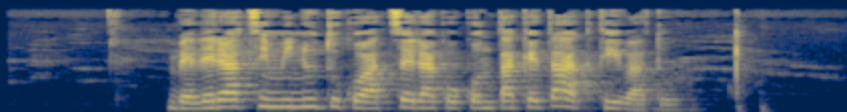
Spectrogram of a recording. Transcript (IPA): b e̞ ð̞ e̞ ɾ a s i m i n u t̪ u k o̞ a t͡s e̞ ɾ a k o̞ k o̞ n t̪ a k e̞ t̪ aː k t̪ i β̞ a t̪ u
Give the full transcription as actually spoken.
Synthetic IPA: b e̞ ð̞ e̞ ɾ a t͡s i m i n u t̪ u k o̞ a t͡s e̞ ɾ a k o̞ k o̞ n t̪ a k e̞ t̪ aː k t̪ i β̞ a t̪ u

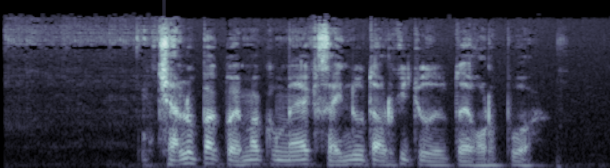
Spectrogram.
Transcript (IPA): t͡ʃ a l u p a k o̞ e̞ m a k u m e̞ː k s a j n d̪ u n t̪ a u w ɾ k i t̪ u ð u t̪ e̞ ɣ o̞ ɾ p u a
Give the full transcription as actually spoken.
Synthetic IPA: t͡ʃ a l u p a k o̞ e̞ m a k u m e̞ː k s a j n d̪ u t̪ a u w ɾ k i t̪ u ð u t̪ e̞ ɣ o̞ ɾ p u a

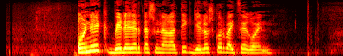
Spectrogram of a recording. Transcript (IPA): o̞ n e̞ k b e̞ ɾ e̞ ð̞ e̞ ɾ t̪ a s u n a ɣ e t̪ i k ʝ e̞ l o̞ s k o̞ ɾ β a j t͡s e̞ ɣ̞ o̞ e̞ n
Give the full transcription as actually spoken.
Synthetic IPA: o̞ n e̞ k b e̞ ɾ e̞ ð̞ e̞ ɾ t̪ a s u n a ɣ a t̪ i k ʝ e̞ l o̞ s k o̞ ɾ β a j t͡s e̞ ɣ̞ o̞ e̞ n

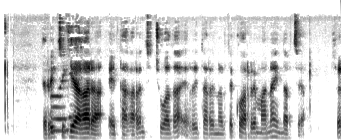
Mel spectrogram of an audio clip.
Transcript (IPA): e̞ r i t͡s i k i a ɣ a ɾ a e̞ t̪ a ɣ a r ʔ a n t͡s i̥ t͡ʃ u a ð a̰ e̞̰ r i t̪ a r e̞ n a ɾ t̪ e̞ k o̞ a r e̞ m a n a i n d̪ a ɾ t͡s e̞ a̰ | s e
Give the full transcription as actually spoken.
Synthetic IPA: e̞ r i t͡s i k i a ɣ a ɾ a e̞ t̪ a ɣ a r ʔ a n t͡s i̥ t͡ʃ u a ð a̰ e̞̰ r i t̪ a r e̞ n a ɾ t̪ e̞ k o̞ a r e̞ m a n a i n d̪ a ɾ t͡s e̞ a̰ | s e

